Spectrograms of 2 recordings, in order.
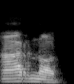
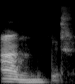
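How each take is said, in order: First: It is split into two separate words. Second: It is run together as one word. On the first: The speaker calls it wrong. "দুইটা শব্দে বলছেন ভেঙে ভেঙে" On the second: The speaker calls it right. "আপনি একবারে বলবেন"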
